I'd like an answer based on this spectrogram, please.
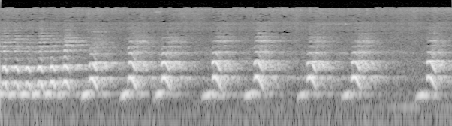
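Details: Monkeys at Little Rock Zoo sing rapid, rich harmonic notes that soon settle into repeated downward-sliding hoots, several per second, each with a short rising start, over a faint background murmur.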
